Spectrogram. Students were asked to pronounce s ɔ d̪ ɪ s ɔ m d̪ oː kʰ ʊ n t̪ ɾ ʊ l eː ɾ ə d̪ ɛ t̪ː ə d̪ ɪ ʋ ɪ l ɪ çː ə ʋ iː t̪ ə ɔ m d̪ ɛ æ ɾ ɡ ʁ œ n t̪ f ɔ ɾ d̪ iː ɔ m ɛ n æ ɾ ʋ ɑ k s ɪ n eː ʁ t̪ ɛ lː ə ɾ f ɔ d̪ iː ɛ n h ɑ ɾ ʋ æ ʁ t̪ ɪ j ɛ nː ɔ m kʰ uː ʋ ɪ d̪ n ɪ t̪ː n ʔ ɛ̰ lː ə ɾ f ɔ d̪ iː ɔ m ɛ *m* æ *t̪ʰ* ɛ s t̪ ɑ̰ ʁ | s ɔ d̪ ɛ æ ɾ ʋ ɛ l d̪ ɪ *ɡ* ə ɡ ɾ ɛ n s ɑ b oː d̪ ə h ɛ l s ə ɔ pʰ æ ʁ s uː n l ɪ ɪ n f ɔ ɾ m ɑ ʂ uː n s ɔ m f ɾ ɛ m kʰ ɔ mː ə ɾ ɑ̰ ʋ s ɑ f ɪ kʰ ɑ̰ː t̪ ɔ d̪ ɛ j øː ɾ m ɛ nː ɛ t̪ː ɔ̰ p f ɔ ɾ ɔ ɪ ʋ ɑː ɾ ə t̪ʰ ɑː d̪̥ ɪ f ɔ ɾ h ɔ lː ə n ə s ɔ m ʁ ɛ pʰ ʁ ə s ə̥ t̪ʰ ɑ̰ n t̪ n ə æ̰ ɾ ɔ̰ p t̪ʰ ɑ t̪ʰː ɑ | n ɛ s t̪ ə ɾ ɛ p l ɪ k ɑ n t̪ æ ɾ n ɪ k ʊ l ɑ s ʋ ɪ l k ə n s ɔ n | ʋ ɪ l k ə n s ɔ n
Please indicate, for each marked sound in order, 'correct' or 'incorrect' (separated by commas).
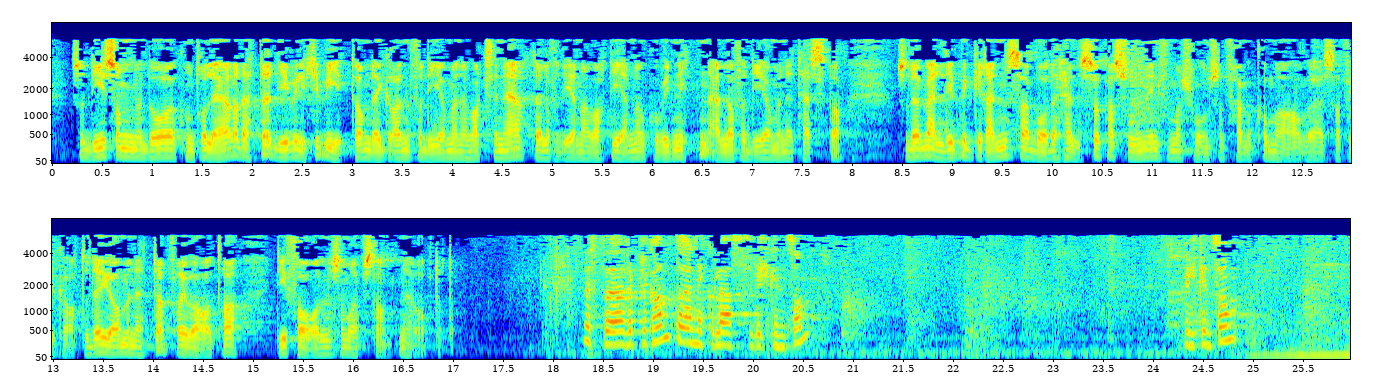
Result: incorrect, correct, incorrect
